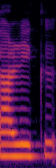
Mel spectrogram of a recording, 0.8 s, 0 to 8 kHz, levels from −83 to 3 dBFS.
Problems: none marked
